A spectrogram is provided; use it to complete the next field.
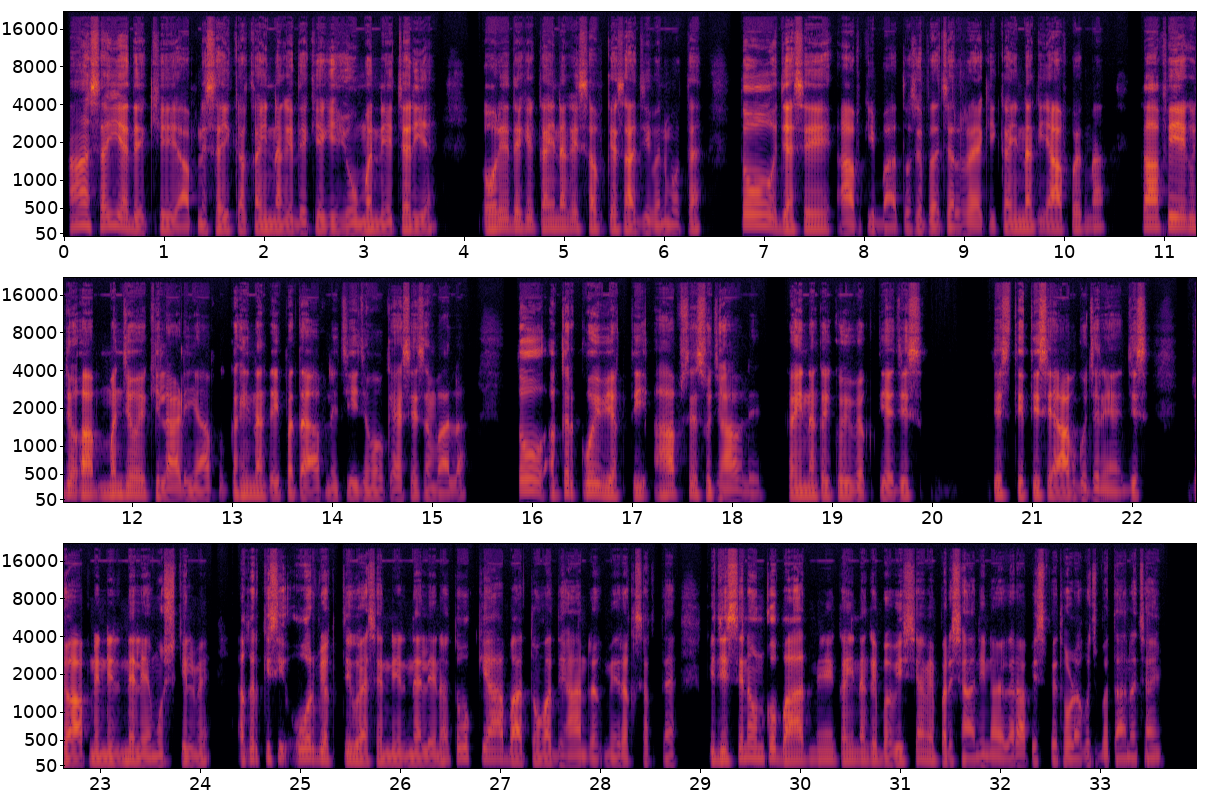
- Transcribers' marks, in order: in English: "ह्यूमन नेचर"
- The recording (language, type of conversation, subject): Hindi, podcast, कभी किसी बड़े जोखिम न लेने का पछतावा हुआ है? वह अनुभव कैसा था?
